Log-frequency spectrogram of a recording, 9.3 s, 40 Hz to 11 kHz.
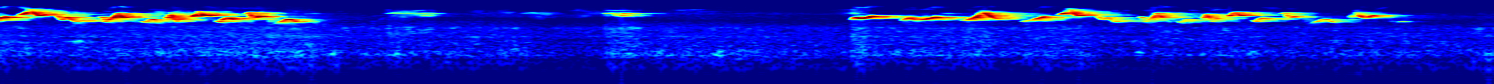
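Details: Captive-bred young ultramarine grosbeak (Passerina brissonii), ringed, hatched 11/12/2012, in the 'sobe e desce' Paraná song: two loud warbled phrases of bouncing, descending notes about two seconds long, split by soft chirps and a short silence.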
